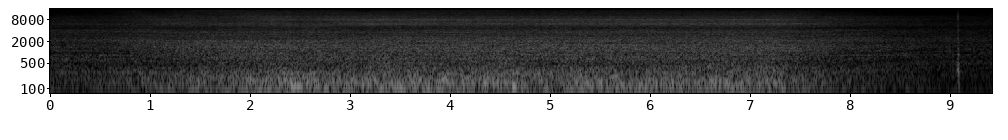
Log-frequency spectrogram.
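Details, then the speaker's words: Nvidia GTX 980 reference card blower fan at 100%, about 4,200 RPM, microphone right up to card: loud steady rushing air hiss swells and holds, no rattles or ticking; healthy fan at full speed. "So that's 100%. And like I told you, it is around 4,200 RPM."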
